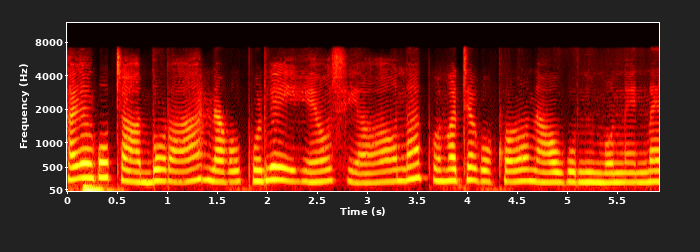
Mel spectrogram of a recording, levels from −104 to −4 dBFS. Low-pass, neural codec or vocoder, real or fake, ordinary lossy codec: 7.2 kHz; codec, 16 kHz, 0.5 kbps, X-Codec, HuBERT features, trained on general audio; fake; none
